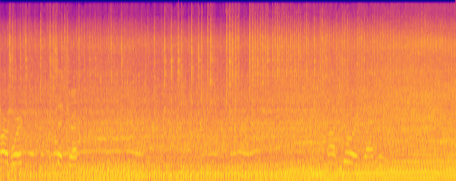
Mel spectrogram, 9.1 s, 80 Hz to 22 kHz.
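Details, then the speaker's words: Sears Suburban SS16 garden tractor, twin-cylinder engine back on two cylinders after repair with rebuilt exhaust ports (previously ran on one): even, loping Harley-like beat at steady idle, no misses or shaking. "I'll show you guys how it runs it sounds great it almost sounds like a Harley"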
